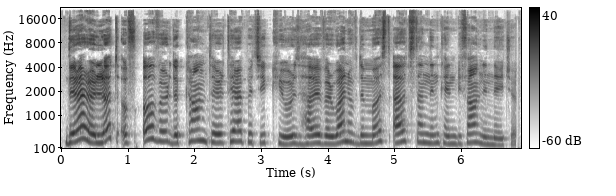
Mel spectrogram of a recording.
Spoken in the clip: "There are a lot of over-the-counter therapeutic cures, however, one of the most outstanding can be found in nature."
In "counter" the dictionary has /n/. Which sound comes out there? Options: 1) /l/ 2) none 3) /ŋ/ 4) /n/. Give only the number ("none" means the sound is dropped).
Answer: 4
